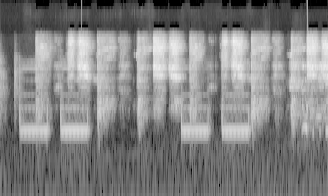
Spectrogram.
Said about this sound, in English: So, this is a real toy shop. They're in Bury St. Edmunds. Let's phone them now.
